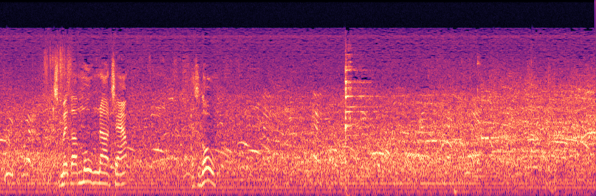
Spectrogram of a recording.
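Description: A large crowd murmurs and chatters in an echoing arena.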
